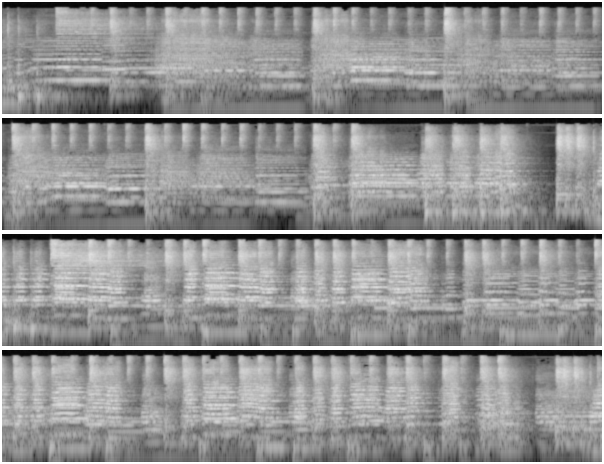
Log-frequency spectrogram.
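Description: School jazz band with full horn section playing a brassy cha-cha, with trombones and trumpets out front. The band restarts right at the opening after a brief stop and breaks off again briefly about fourteen seconds in.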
